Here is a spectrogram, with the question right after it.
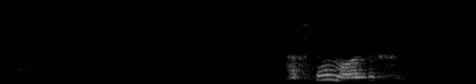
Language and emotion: Russian, neutral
